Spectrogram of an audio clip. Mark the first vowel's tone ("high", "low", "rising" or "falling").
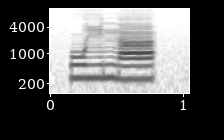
high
